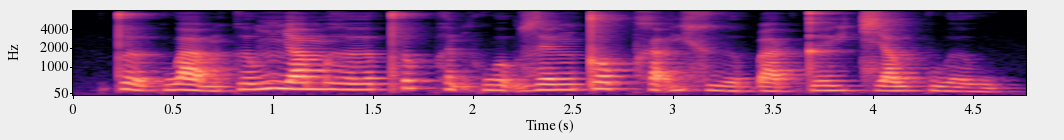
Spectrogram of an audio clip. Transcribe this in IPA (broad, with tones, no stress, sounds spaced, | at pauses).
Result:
t̪ əː˧˩ k w a˧˩ m k ə˨˦ w ɲ a˧ m ɣ əː˨˦ t̪ʰ ə˦˥ p̚ h ə̰˧˨ n k w o̰˧˨ w z ɛ˧ ŋ t̪ ɔ˦˥ p̚ x a̰˧˥ j x ɨ̤˨˩ ə̯ ɓ a˨˩ k̚ t̪ e˧ j t͡ɕ a˨˦ w k w ə̤˨˩ w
